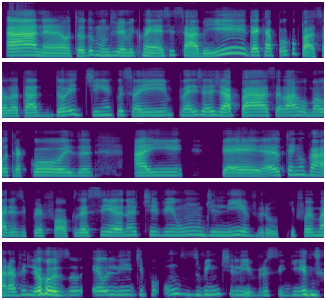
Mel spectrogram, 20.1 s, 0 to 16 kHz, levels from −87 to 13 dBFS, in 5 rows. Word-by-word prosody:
Ah 225 +1 +11
não, 175 -3 0
todo 180 +7 -1
mundo 210 -3 -5
já 205 -3 +2
me 195 0 -4
conhece 190 +3 0
sabe, 170 -8 +3 0.5
e - - -3
daqui 225 -2 +4
a 220 - +4
pouco 245 +8 -7
passa, 170 -7 +1
ela 180 +1 -2
está 185 +1 0
doidinha 230 +4 -5
com 235 0 -7
isso 230 -2 -7
aí, 205 +2 -3 0.2
mas 210 +3 -2
já, 230 -1 -1
já 215 -2 +5
passa, 215 -1 +2
ela 210 +1 +1
arruma 205 -2 -5
outra 205 -2 -3
coisa, 200 0 -2 0.5
aí, 210 +2 +1 0.5
eh, 185 +1 +1
eu - - -4
tenho 250 +2 -6
vários 205 -3 0
hiper 190 -1 -7
focos, 185 0 -7
esse 195 +3 -3
ano 205 +2 +1
eu 235 0 -6
tive 220 -2 -8
um 235 +3 -7
de 220 0 -8
livro 205 -7 -7
que 210 - -16
foi 200 +1 -4
maravilhoso, 230 +2 +4 0.2
eu 240 0 0
li 245 0 -6
tipo 265 +1 -13
uns 290 +1 -7 0.2
20 265 +3 -7
livros 235 -2 -8
seguidos. 230 +2 -2
215 Hz, 150 wpm, -23 LUFS, 195-235 Hz, 0.5 s, Ah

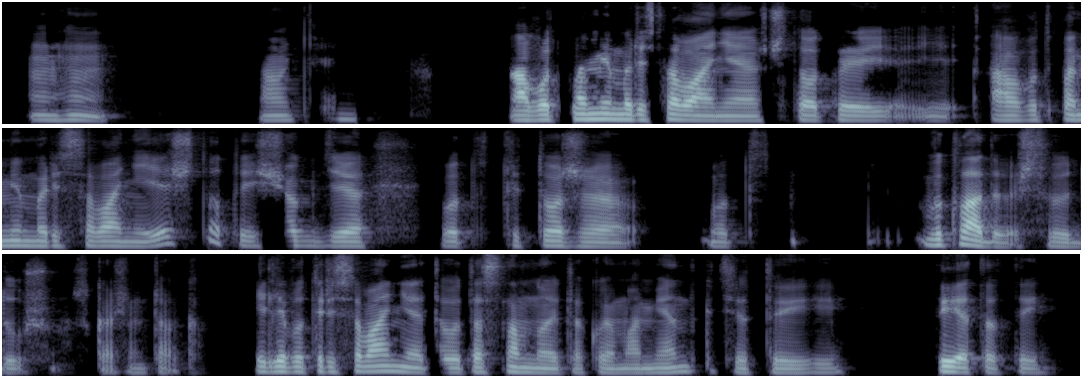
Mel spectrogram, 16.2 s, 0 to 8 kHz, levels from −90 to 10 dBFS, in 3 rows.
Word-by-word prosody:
Мгм. 110 -3 -7 0.7
Окей. 110 +4 -9 0.9
А 110 - +9
вот 120 +1 +5
помимо 130 -1 +5
рисования 110 -4 +4
что-то, 110 0 -1
э, 110 -1 +3 0.4
е - - -24
а 110 -1 +2
вот 115 +1 -8
помимо 120 -1 0
рисования 115 -1 -1
есть 165 - -2
что-то 125 - -8
еще, 120 +1 -5
где 110 -1 -2 0.3
вот - - -6
ты - - -12
тоже 105 -5 -1 0.3
вот 105 -1 -11 0.8
выкладываешь - - +4
свою 100 -2 -5
душу, 95 +1 -9
скажем 95 - -11
так? - - -13 0.2
Или 120 +1 +3
вот 120 0 -2
рисование- 125 -1 +3
это 105 - -9
вот 105 - -1
основной 110 -3 +1
такой 95 +1 -5
момент, 105 +6 -3
где 100 -8 -8
ты 100 +2 -6 0.4
ты- 125 -2 +9
это 105 -2 +2
ты? 100 -1 -8
110 Hz, 145 wpm, -27 LUFS, 105-120 Hz, 0.9 s, А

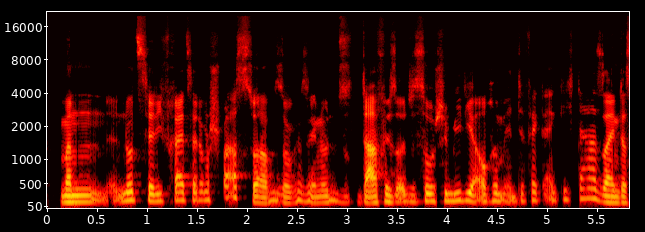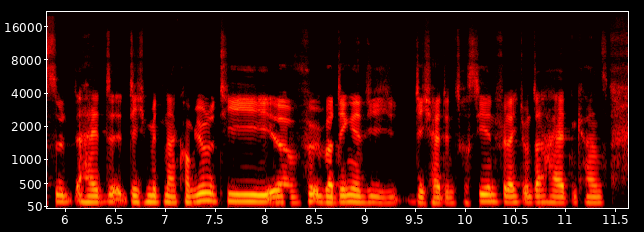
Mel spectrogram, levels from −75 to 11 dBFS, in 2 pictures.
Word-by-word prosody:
Man 130 +1 +5
nutzt 165 0 +1
ja 145 - +6
die 145 - 0
Freizeit, 165 +2 0
um 170 - -3
Spaß 220 +4 -2
zu 120 - +4
haben, 115 +9 +1
so 115 -7 -2
gesehen, 135 -5 -3
und 125 -1 -4
dafür 125 +3 +5
sollte 135 +1 -1
Social 150 +2 0
Media 155 0 +2
auch 145 +1 -1
im 155 -1 -1
Endeffekt 155 +1 -7
eigentlich 175 +1 -8
da 200 0 -2
sein, 130 -7 +4
dass 120 -1 -1
du 135 -2 -2
halt 125 +1 -1
dich 130 0 -2
mit 130 0 0
'ner 125 -2 0
Community, 140 0 +2
äh, 120 -1 0
f 120 +4 -15
über 125 -4 +2
Dinge, 130 0 +2
die 115 -2 -7
dich 120 -6 -5
halt 110 0 -1
interessieren, 125 +5 -2
vielleicht 125 -2 -1
unterhalten 120 -1 -2
kannst, 120 0 -6
130 Hz, 205 wpm, -25 LUFS, 120-150 Hz, -, ja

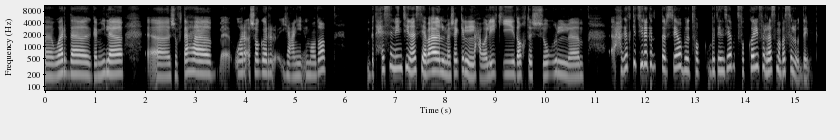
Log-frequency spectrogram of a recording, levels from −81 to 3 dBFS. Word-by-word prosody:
وردة 210 0 +2
جميلة 210 +3 +3 0.5
آآ 185 - 0
شُفتها 220 +2 +2
ب 200 - -27 0.4
ورق 225 +1 -3
شجر، 225 -1 -1 0.2
يعني 190 0 -6
الموضوع 200 +7 -3 0.9
بتحسي 270 +5 -5
إن 290 - -4
أنتِ 295 +1 -2
ناسية 245 -3 +4
بقى 245 +2 +9
المشاكل 230 +2 -1
اللي 195 -3 +3
حواليِكِ، 190 +4 0 0.4
ضغط 200 +1 -1
الشغل، 200 0 -4
آمم 180 +1 -2 0.6
حاجات 305 - -3
كتيرة 375 0 +1
كده 370 -3 -9
بترسيها 290 +3 +1
وبتفَك 255 -5 -5 0.2
بتنسيها 250 +4 -2
بتفكري 295 +1 -1
في 315 - -13
الرسمَة 245 -1 -1
بس 245 +3 -5
اللي 240 - -5
قدامِك. 160 +2 -10
225 Hz, 125 wpm, -23 LUFS, 200-260 Hz, 0.9 s, بقى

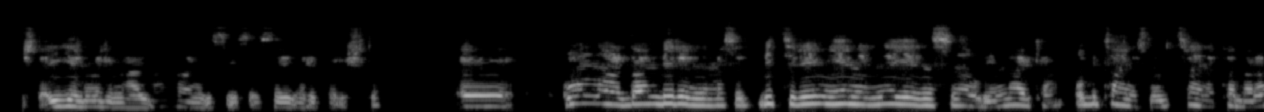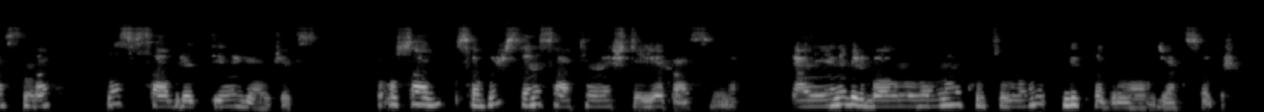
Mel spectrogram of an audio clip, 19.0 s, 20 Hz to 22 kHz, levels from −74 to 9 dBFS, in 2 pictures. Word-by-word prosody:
işte, - - -1
20 170 -2 +1
rimelden 145 -2 -3 0.2
hangisiyse 145 -3 -8
sayıları 145 -1 -2
karıştı." - - -8 0.6
Eee, - - +5 0.4
onlardan 230 -1 +3
birini 230 -5 +6
mesela, 200 +1 -1
“Bitireyim, 235 +1 +5
yerine 230 -1 +4
yenisini 200 -2 +5
alayım.” 170 -2 -3
derken 205 +2 -3
o 220 - +1
bir 230 - -1
tanesini 185 -8 -3
bitirene 185 -1 -5
kadar 170 -5 -3
aslında 180 -2 -4 0.5
nasıl 230 -5 -2
sabrettiğini 170 0 -2
göreceksin 150 - -9 0.4
ve - - -5
o - - 0
sab 220 -1 +4
sabır 195 +4 -1
seni 210 +3 +1
sakinleştirecek 170 - -2
aslında. - - -11 0.5
Yani, 170 +1 +1
yeni 210 +5 +1
bir 210 -5 +6
bağımlılığından 175 +4 -2
kurtulmanın 205 +1 -7
ilk 205 0 +3
adımı 145 -4 -5
olacak, 140 +1 -7
sabır. - - -7
195 Hz, 125 wpm, -29 LUFS, 170-225 Hz, 0.6 s, birini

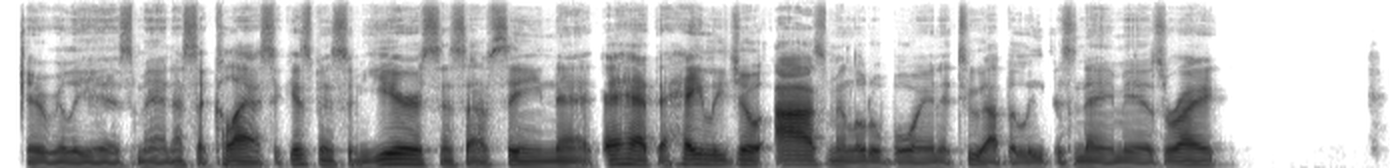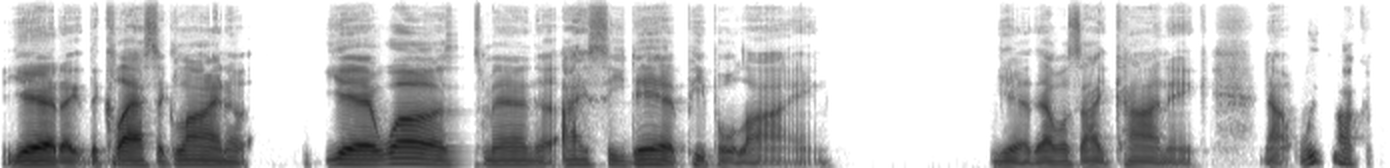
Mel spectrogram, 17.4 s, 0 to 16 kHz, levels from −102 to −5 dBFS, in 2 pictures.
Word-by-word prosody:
It 80 - -3
really 75 0 -3
is, 70 -1 -6
man, 75 -2 -6
that's 80 - -6
a - - -3
classic, 85 -3 0
it's 105 -1 0
been 85 - -2
some 80 +1 -7
years 105 +4 +5
since 85 -4 -6
I've 80 0 -2
seen 85 -3 0
that, 80 -2 -2
they 100 +1 +4
had 95 -4 +4
the - - -1
Haley 100 -1 +3
Joel 95 +1 +1
Osment 95 -5 +5
little 80 -1 -1
boy 80 0 -2
in 75 - -5
it - - -8
too, - - -2
I - - 0
believe 75 +1 -5
his 70 +1 -9
name 75 -2 -3
is, 75 -1 -4
right? 90 0 +1 1.1
Yeah, 90 -1 +6
they 80 0 0
the - - -7
classic 95 -1 +2
line 100 -3 +1
of 80 -3 -5 0.5
Yeah, 105 -1 +4
it 100 - +3
was, 110 -5 +4 0.2
man, 95 0 -3
the, - - -5
"I 100 0 -4
see 95 -1 -9
dead 100 +1 +1
people," - - -7
line. - - -9 1.0
Yeah, 80 -4 -5
that 80 +2 -2
was 85 -2 -6
iconic. 80 0 -7 0.4
Now - - -8
we - - -5
talk - - -8
85 Hz, 190 wpm, -23 LUFS, 80-100 Hz, 1.1 s, Yeah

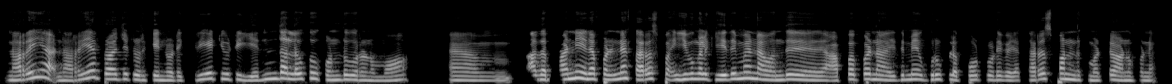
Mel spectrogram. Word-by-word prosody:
நெறைய, 265 +11 +2 0.2
நெறைய 215 +11 0
project 245 -1 +1
work 205 +1 -2
என்னோட 190 -1 -2
கிரியேட்டிவிட்டி 245 0 -1 0.2
எந்த 255 +6 +1
அளவுக்கு 255 +2 +2
கொண்டு 210 +2 0
வரணுமோ, 185 -2 -2 0.6
அம் 185 -1 -3 0.4
அத 220 - +1 0.2
பண்ணி 260 +5 +5
என்ன 250 0 +4
பண்ணேன், 255 +6 +2
கரஸ்பா 255 +4 0
இவுங்களுக்கு 245 -2 +2
எதுவுமே 260 +4 +3
நான் 220 -3 +2
வந்து 210 +3 +2 0.4
அப்பப்ப 235 +6 -1
நான் 205 -3 0
எதுவுமே 220 +3 -1
குரூப்ல 225 -2 -2
போட்டுவிடவே 205 -2 -3
இல்ல. 185 - -5
கரஸ்ஃபாண்டென்டுக்கு 225 -4 -1
மட்டும் 200 +2 -1
அனுப்புனேன். 185 0 -5
220 Hz, 150 wpm, -23 LUFS, 195-245 Hz, 0.6 s, பண்ணி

